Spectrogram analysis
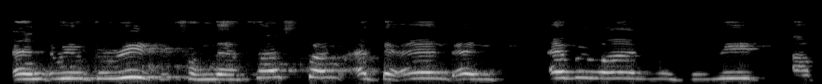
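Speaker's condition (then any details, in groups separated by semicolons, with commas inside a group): Cerebral palsy; therapy since six months old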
